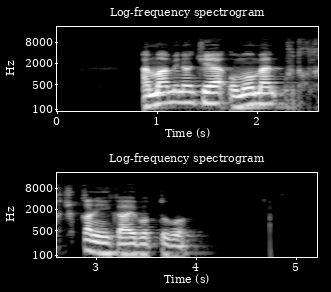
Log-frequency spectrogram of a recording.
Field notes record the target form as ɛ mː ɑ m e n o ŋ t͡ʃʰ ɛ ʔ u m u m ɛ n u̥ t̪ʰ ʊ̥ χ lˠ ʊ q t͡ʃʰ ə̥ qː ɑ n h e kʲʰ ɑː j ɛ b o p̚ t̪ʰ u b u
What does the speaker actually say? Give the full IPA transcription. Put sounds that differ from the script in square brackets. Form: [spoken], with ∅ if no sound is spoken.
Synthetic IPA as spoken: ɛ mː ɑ m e n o ŋ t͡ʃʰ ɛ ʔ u m u m ɛ n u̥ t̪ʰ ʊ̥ χ lˠ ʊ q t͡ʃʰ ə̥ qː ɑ n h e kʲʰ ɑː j ɛ b o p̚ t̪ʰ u b u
